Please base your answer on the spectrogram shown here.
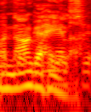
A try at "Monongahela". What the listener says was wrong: I know your twang wants to cut syllables. You got to put an extra syllable in there. Monongahela.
